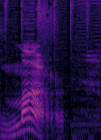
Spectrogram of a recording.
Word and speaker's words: Maher: Yes, sir, Maher is my last name and it's pronounced Mar.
